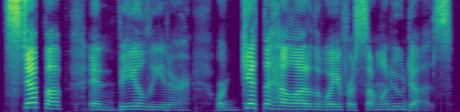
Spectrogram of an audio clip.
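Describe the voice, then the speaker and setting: A woman's voice: mid-range voice, lively intonation, normal speed, fairly bright tone, smooth, dry recording, studio quality, close to an everyday voice. A woman playing a tough, no-nonsense gang member in an audio drama, blunt, exasperated and scolding.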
